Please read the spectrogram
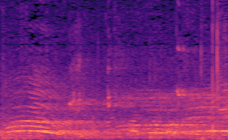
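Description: Volleyball crowd chanting and cheering in a large sports hall, with a sharp smack near the end as the ball is struck.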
